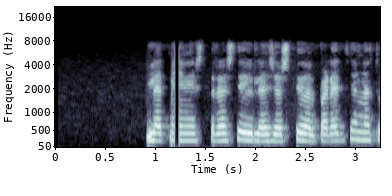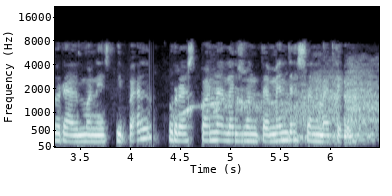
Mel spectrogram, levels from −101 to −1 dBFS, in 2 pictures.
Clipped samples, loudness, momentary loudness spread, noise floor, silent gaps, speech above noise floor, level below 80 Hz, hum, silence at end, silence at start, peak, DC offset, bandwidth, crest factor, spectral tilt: under 0.1%; -15 LUFS; 4 LU; -73 dBFS; none; 59 dB; -52 dBFS; none; 0 s; 0.9 s; -2 dBFS; under 0.1%; 8 kHz; 14 dB; -4 dB/octave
